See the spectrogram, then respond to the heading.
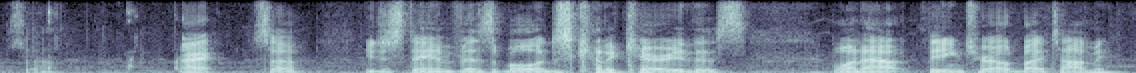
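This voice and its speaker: A man with a bright, forward voice runs a tabletop roleplay game as game master. He narrates casually and conversationally, making it up as he goes, at a middling pitch. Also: little pitch movement, fairly quick, soft background music.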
